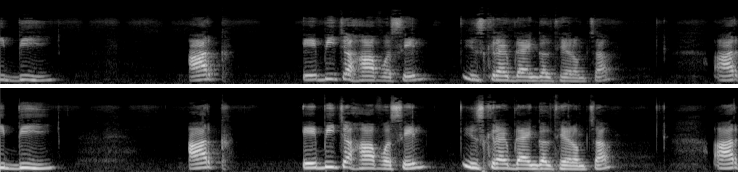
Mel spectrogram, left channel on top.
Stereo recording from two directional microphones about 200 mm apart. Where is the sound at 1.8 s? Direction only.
50° right (ahead or behind).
